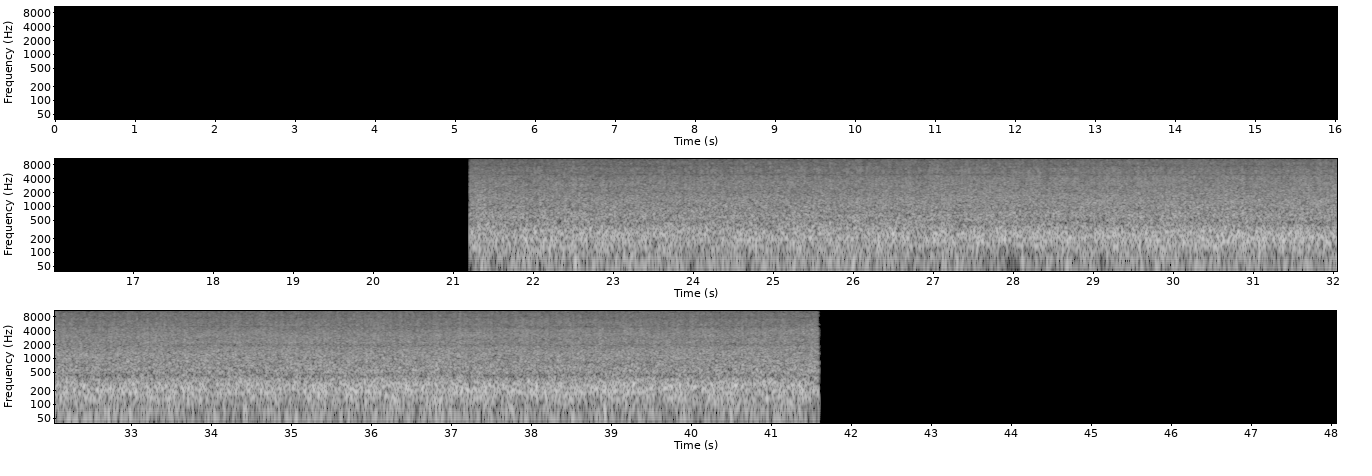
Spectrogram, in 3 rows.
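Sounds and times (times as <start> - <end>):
waterfall rushing: 21.2 - 41.6.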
